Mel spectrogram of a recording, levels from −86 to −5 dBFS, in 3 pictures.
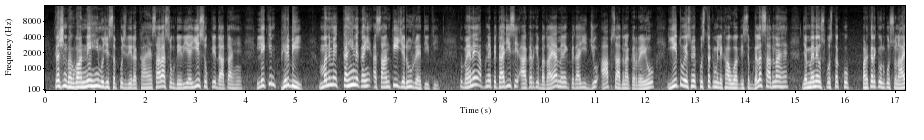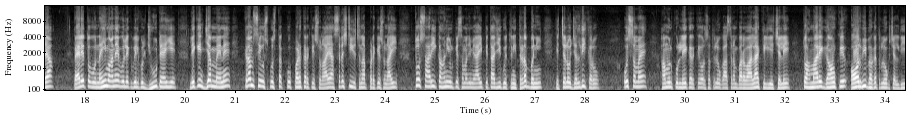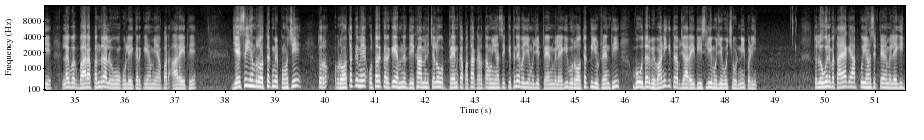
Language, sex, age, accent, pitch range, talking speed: Hindi, male, 40-59, native, 170-215 Hz, 240 wpm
